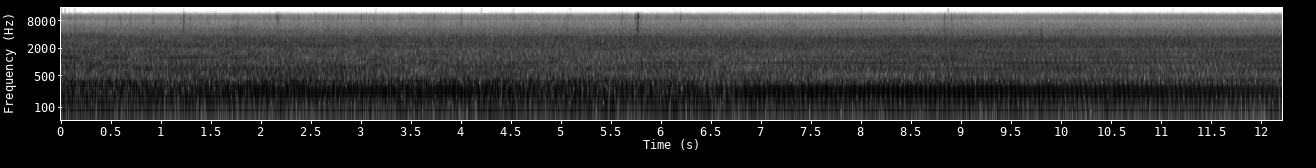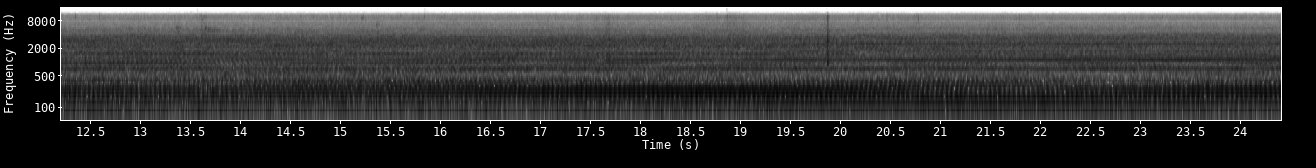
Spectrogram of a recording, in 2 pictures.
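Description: Jet engines roar loudly and steadily during takeoff.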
